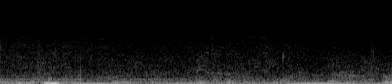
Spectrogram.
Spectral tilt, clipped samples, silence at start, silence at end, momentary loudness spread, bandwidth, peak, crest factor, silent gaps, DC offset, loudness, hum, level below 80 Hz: -8.5 dB/octave; under 0.1%; 0 s; 0 s; 14 LU; 4.6 kHz; -16 dBFS; 16 dB; none; under 0.1%; -38 LUFS; none; -34 dBFS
